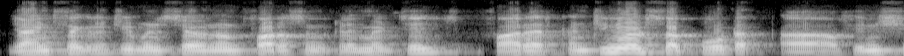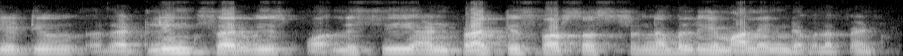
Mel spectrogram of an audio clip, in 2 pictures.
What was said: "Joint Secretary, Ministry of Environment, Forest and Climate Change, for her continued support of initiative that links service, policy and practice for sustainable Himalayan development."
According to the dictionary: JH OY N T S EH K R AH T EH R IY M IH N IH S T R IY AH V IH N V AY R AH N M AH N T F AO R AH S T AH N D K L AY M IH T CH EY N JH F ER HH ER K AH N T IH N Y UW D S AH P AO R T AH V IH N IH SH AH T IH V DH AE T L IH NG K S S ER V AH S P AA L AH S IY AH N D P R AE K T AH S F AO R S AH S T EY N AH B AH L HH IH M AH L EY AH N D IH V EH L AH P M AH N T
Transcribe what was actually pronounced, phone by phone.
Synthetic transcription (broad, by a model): JH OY N T S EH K R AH T R IY M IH N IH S T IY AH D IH V N AH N F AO R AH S AH N D K L AY M IH T CH EY N JH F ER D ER K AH N T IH N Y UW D S AH P AO R T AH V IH N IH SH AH T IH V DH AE T L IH NG K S S ER V AH S P AA L AH S IY AH N D P R AE K T AH S F AO R S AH S T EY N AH B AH L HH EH M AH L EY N D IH V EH L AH P M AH N T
